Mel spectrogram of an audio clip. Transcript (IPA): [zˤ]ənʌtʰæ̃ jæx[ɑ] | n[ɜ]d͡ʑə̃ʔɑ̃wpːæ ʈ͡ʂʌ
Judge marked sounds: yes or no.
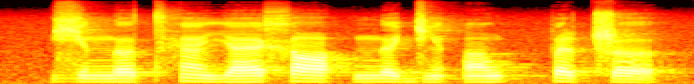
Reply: no, yes, yes

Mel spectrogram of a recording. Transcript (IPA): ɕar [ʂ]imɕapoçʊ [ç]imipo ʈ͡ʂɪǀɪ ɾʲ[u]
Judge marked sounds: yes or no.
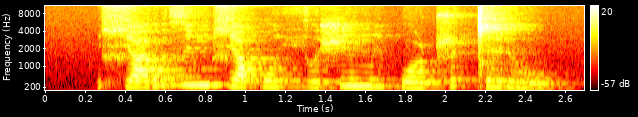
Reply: no, no, yes

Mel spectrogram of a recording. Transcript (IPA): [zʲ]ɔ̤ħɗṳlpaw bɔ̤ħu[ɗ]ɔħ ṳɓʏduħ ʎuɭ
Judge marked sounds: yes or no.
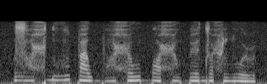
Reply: no, no

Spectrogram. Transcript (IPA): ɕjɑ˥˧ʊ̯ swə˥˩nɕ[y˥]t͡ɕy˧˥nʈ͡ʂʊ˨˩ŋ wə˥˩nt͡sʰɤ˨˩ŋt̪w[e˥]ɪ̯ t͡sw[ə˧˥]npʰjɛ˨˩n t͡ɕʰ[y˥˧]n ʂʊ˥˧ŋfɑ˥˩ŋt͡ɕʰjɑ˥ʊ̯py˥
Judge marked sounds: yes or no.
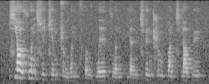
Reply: no, yes, yes, yes

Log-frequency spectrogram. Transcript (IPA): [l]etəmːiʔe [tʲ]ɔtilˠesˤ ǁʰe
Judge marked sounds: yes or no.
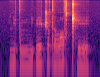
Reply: no, no

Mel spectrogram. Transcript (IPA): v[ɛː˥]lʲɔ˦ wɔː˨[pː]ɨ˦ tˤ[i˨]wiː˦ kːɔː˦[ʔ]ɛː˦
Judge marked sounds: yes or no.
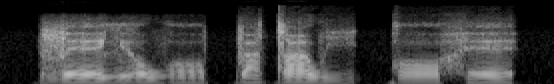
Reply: no, yes, no, no

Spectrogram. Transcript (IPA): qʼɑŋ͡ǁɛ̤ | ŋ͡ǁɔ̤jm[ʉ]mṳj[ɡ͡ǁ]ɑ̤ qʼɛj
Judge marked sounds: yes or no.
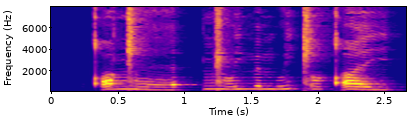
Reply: no, yes

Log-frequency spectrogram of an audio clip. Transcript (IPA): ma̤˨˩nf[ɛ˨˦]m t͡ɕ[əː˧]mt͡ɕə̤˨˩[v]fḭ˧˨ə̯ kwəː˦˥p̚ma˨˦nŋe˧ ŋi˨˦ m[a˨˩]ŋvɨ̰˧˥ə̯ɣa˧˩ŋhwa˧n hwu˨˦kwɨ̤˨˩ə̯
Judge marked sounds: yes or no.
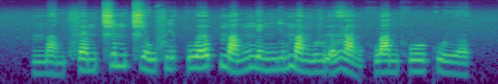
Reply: no, no, no, no

